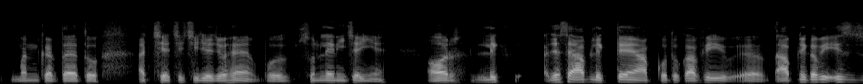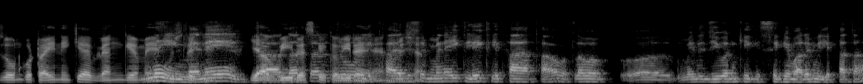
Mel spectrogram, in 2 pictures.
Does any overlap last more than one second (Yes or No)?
Yes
